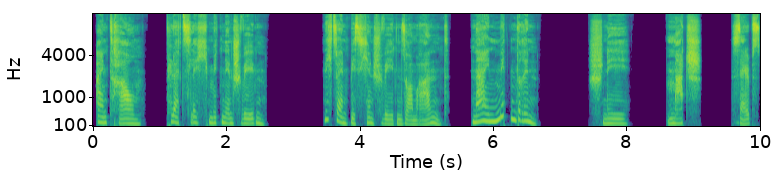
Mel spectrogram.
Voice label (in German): Schauspiel Neutral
